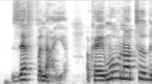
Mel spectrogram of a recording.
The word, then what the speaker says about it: Zephaniah: thing most people say zacharia zacharia but it's zephaniah you have the z EP in there zephaniah okay moving on to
